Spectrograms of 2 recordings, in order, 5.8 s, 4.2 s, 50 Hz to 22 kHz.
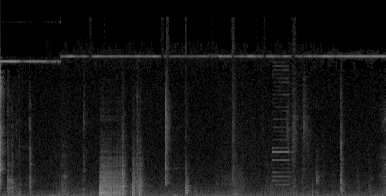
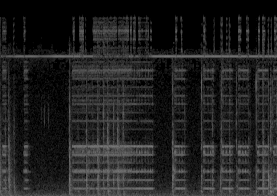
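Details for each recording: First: Microbyte HC120, an early-'90s Australian XT clone, booting after repairs: irregular dry ticks and chattering bursts in a quiet room. The very noisy hard drive is seeking but booting normally. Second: Early-1990s Microbyte HC120 XT-clone computer booting just after repairs, with a noisy hard drive. One long beep, then short beeps about three a second. Stuck key or keyboard fault.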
